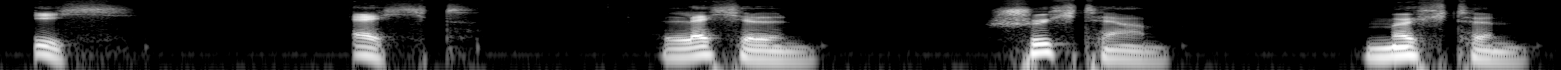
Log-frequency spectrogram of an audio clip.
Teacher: Eine Form von CH klingt für Ausländer ähnlich wie Sch, allerdings ist es das nicht. CH nach E, I, Ä, Ö, Ü wird sanfter als der Sch-Laut gesprochen.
